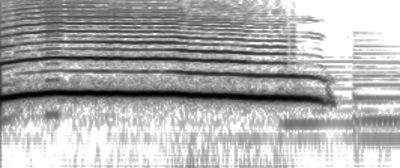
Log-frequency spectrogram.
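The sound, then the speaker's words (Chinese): A human voice imitating a startled old elephant's frightened cry, one loud, long, sustained oo-like wail that holds a steady pitch for about two seconds and then drops away abruptly. “忽然，象老爹惊慌的叫了一声：“呜！””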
